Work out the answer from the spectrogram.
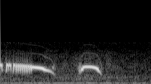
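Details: Spotted dove acting as a decoy for wild doves: a long downward-gliding coo followed by one shorter arched coo, then quiet.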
